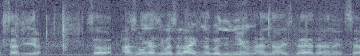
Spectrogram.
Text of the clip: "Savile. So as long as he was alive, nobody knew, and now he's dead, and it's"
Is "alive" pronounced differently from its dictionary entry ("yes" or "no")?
no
